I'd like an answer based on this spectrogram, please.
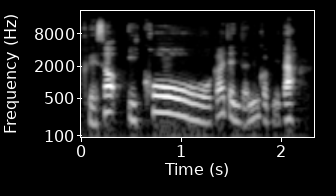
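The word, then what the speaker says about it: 行こう: 거기에 우까지 붙여서 이코가 됩니다. 자, 마찬가지로 여기서도 발음은 코, 오, 모음, 앞모음을 길게 빼주셔야 된다는 거. 그래서 이코가 된다는 겁니다. 의식적으로 길게 빼주셔야 해요.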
